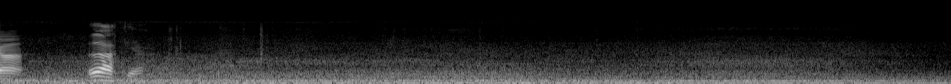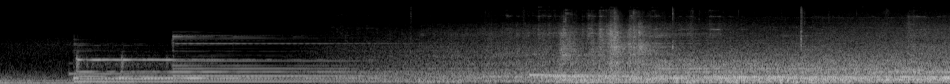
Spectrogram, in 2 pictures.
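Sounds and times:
vehicle engine rumbling: 0.0 - 10.3, 12.7 - 19.0
music with held notes: 10.2 - 19.0.

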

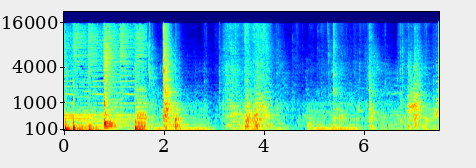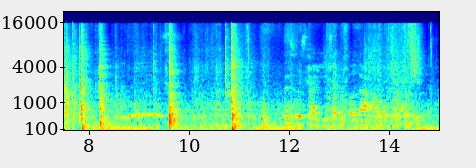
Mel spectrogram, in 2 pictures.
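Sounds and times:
cardboard rustles and scrapes: 12.7 - 14.8.

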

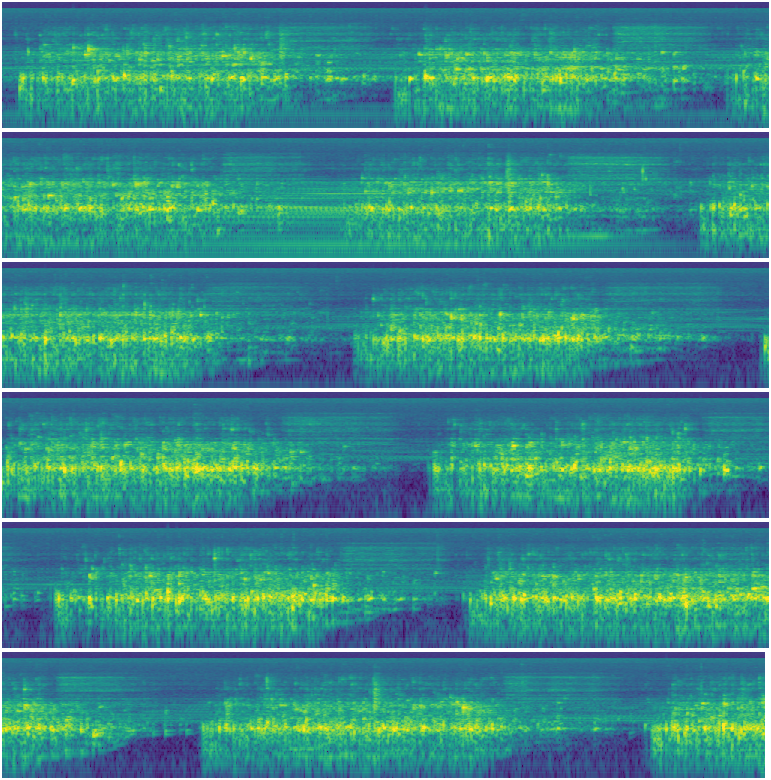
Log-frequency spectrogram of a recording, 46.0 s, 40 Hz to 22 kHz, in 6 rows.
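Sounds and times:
underwater regulator breathing bubbles: 0.0 - 45.9.

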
